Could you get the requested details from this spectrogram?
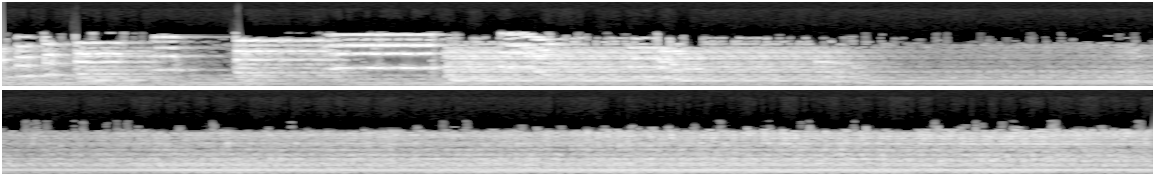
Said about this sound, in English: Using helicopter to mix warm ground air with cold night air, good idea.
